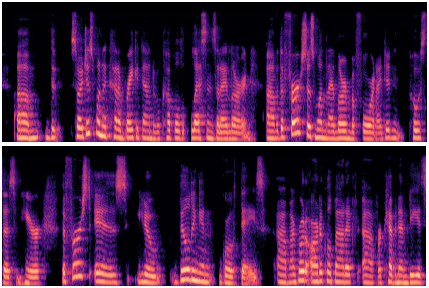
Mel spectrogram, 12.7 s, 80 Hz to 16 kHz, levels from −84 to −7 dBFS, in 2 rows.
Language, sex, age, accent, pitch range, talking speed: English, female, 40-59, American, 175-220 Hz, 265 wpm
